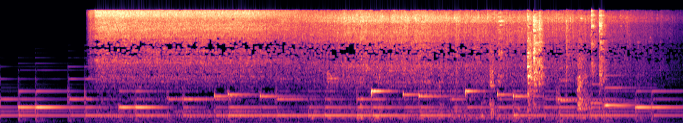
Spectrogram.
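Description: Sliced onions frying in hot oil in a stainless steel pan, sizzling steadily while stirred with a spatula on the way to golden brown; the sizzle starts suddenly about a second in. Two sharp knocks of the spatula on the pan come near the end.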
